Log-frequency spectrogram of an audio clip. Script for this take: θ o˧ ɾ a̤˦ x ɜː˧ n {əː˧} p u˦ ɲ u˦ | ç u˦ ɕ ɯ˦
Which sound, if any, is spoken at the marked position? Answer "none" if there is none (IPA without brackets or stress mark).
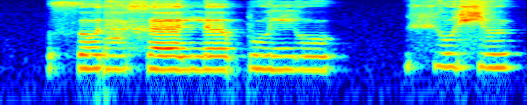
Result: əː˧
